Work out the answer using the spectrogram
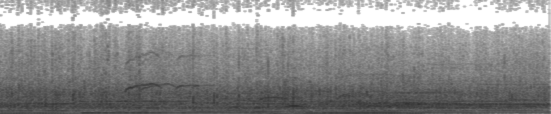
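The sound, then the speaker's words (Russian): Applause from students rising from their benches to clap, a dense, steady wash of many hands that holds at an even loudness throughout. “Рон и Гермиона, а затем и остальные студенты, поднявшись, аплодируют Хагриду”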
